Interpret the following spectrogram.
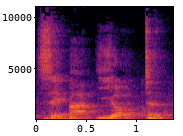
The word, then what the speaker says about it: Sabaoth: Si pour bien le prononcer, Tsebaïot.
